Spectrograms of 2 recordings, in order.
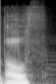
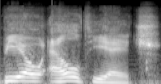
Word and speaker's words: both: Some people put an L. Some people pronounce it BOLTH.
